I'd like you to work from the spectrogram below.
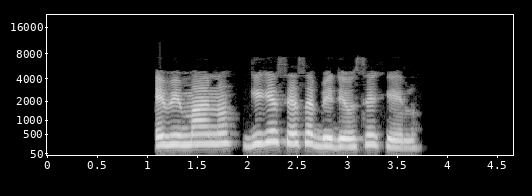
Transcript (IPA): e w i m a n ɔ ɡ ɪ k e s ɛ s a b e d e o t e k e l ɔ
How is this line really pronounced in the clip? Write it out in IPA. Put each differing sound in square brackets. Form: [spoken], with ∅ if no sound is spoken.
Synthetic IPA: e w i m a n ɔ ɡ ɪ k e s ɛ s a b e d e o [s] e k e l [o]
